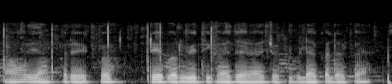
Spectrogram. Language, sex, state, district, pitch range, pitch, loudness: Hindi, male, Himachal Pradesh, Shimla, 105-110 Hz, 105 Hz, -17 LUFS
